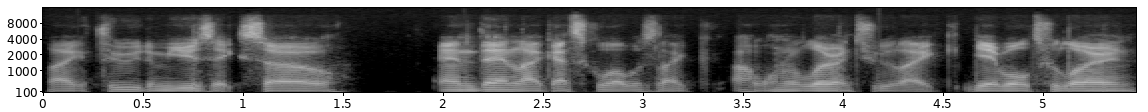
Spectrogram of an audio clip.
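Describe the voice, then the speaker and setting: Speaking with a French accent, a man has a very deep, low pitch and fairly even intonation. His pace is moderate, over a quiet background. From France. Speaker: pop punk band member. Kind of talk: interview. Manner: halting.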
